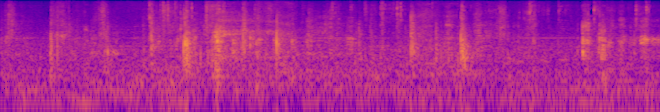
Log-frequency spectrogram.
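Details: Scottish Terrier Whisky, nearly two, romps with a hose, breathing in fast ragged pants about three per second, interspersed with snorty sniffs against a continuous hiss.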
